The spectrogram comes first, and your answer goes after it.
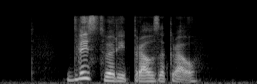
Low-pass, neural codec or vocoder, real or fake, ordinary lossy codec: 9.9 kHz; autoencoder, 22.05 kHz, a latent of 192 numbers a frame, VITS, trained on many speakers; fake; none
